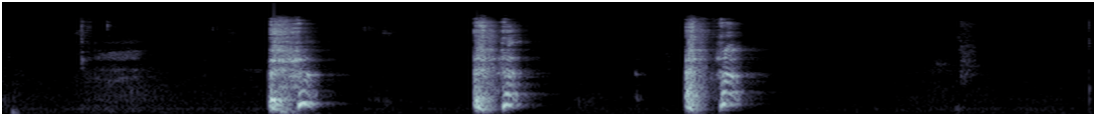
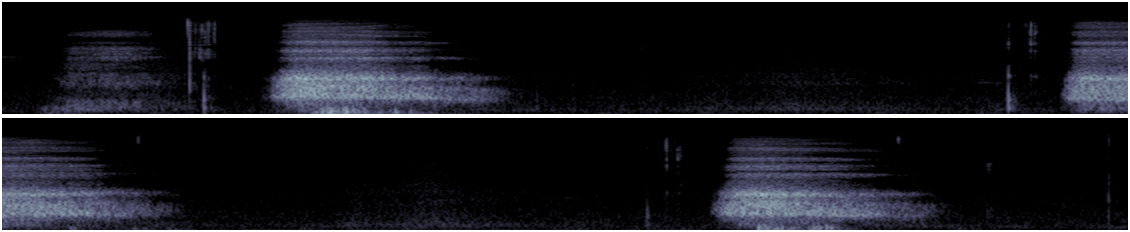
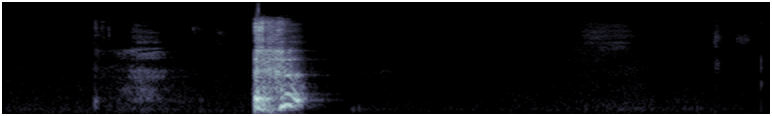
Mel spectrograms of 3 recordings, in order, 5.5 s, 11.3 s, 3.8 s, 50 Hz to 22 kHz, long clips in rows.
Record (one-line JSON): {"three_cough_length": "5.5 s", "three_cough_amplitude": 29980, "three_cough_signal_mean_std_ratio": 0.24, "exhalation_length": "11.3 s", "exhalation_amplitude": 7338, "exhalation_signal_mean_std_ratio": 0.39, "cough_length": "3.8 s", "cough_amplitude": 32658, "cough_signal_mean_std_ratio": 0.19, "survey_phase": "beta (2021-08-13 to 2022-03-07)", "age": "18-44", "gender": "Female", "wearing_mask": "No", "symptom_none": true, "smoker_status": "Never smoked", "respiratory_condition_asthma": false, "respiratory_condition_other": false, "recruitment_source": "REACT", "submission_delay": "1 day", "covid_test_result": "Negative", "covid_test_method": "RT-qPCR", "influenza_a_test_result": "Unknown/Void", "influenza_b_test_result": "Unknown/Void"}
